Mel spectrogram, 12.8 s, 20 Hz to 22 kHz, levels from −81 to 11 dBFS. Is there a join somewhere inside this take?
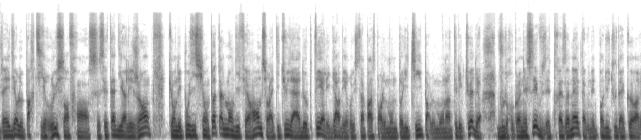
no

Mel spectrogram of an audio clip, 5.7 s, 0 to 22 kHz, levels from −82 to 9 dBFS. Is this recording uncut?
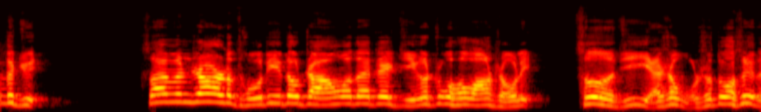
no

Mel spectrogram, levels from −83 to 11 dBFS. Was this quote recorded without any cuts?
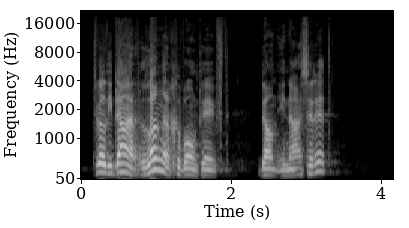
yes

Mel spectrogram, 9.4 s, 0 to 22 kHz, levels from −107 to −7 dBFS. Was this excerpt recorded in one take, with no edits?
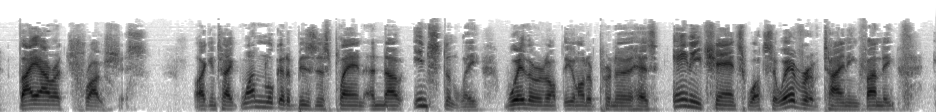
yes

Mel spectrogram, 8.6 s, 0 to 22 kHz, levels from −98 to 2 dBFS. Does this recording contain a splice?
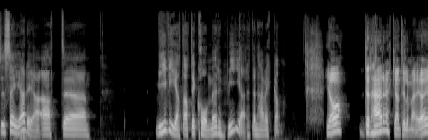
no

